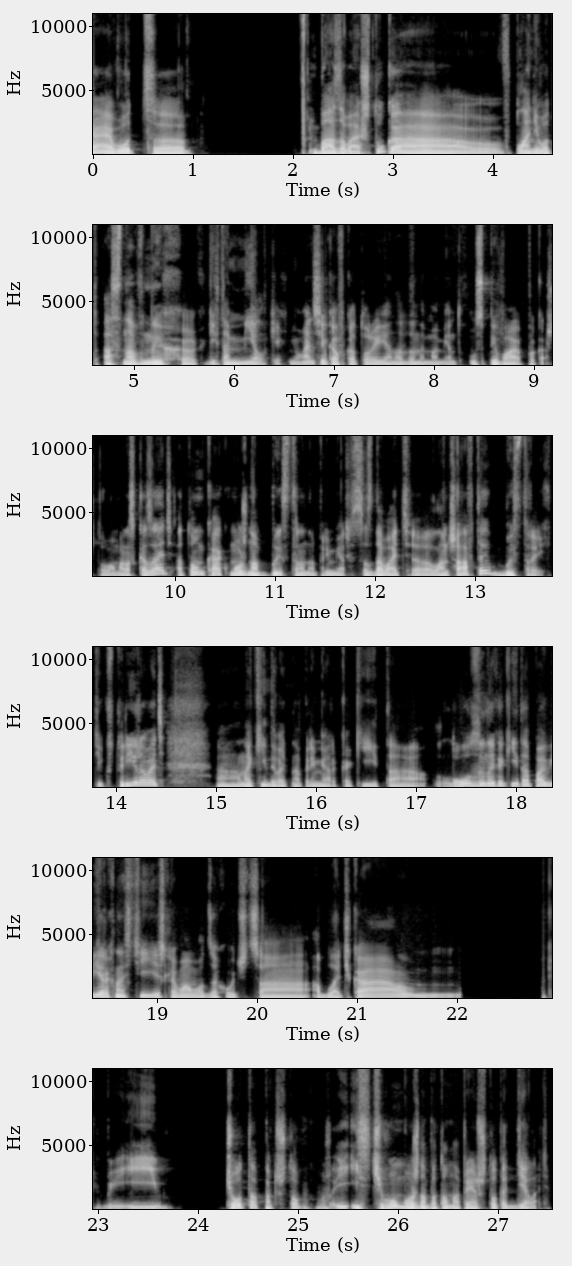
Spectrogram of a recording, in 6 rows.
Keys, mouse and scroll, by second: 0.0-1.0 middle drag, 27.2 middle click.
